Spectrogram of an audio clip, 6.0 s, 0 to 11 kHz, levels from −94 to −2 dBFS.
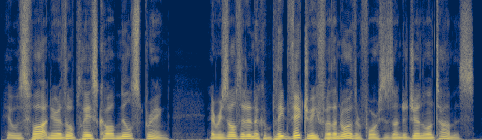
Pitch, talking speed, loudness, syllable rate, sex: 125 Hz, 230 wpm, -19 LUFS, 7.1 syllables/s, male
